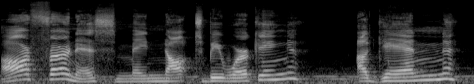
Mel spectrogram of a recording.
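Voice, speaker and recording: A woman's voice: low-pitched, lively intonation, extremely slow, a bit bright, a little hiss or hum, heavily acted. A woman playing an exasperated, sarcastic staff manager in an audio drama, with a clipped, indignant manner.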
